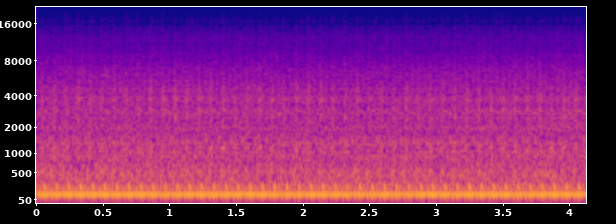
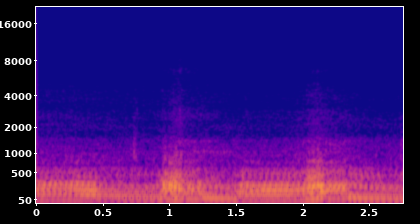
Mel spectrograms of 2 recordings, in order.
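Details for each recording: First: 2019 Polaris Sportsman 1000XP that overheats on trails. Idling with a sensor disconnected to force the fan on, the check engine and hot lights come on, but only a steady low idle is heard with no fan whoosh. The radiator fan is not running; its circuit breaker and relay are to be checked. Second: 2019 Polaris Sportsman 1000 XP parallel twin, warm at 201–203°F with the fan on, in two-wheel drive performance mode after an overheating check: deep, lumpy V-twin-like rumble rising smoothly with throttle, no knocks or misses; healthy engine under acceleration.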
